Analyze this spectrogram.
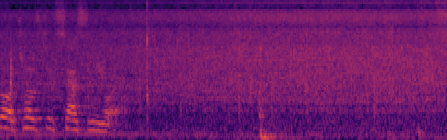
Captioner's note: sizzling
